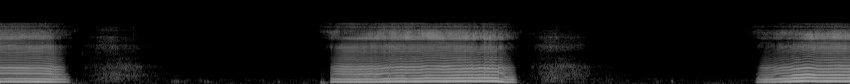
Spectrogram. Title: How to sleep. Professional snoring. Zzzzzzzzzzzz. #sleepsoundly #zzzzz #sleepdeeply #sleepapnea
